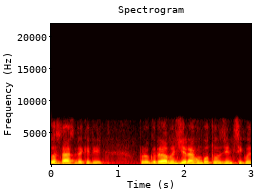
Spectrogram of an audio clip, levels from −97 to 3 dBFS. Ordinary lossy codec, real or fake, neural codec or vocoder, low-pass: Opus, 16 kbps; real; none; 7.2 kHz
